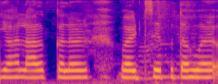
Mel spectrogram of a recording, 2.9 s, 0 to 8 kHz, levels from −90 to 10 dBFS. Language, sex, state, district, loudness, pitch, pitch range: Hindi, female, Uttar Pradesh, Lucknow, -14 LUFS, 250 Hz, 245-255 Hz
